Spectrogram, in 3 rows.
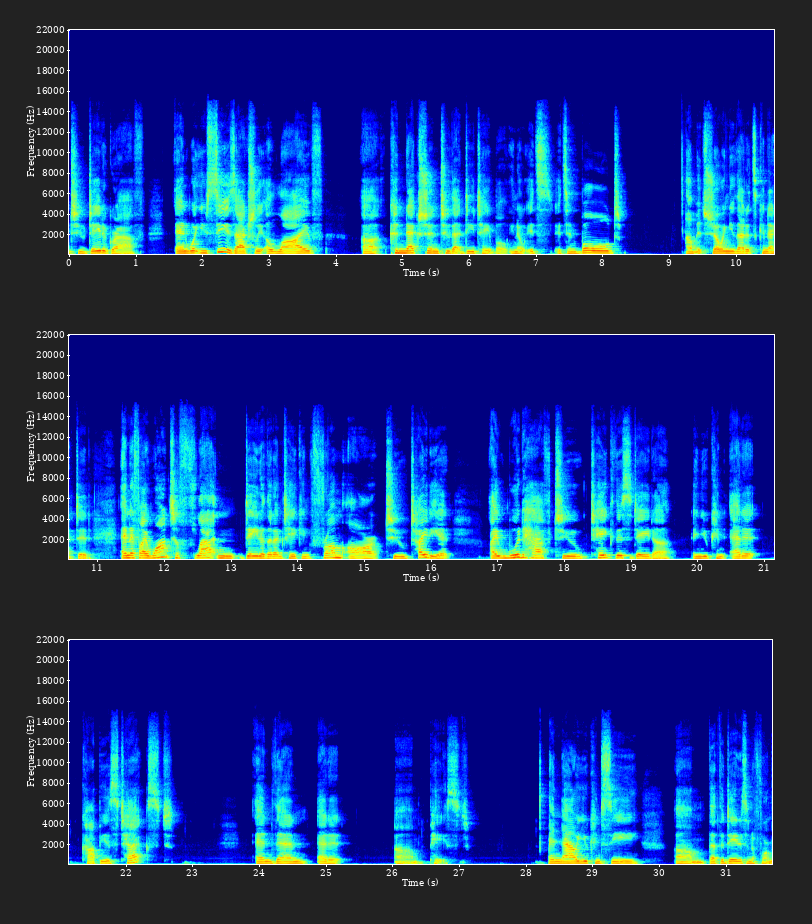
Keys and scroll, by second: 18.2 super+a.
